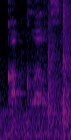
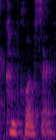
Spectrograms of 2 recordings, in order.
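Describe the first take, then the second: First: Barely audible whisper; very soft conspiratorial beckoning; secretive whisper. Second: Soft, low beckoning; hushed, lower invitation; confiding. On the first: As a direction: whisper it as if pulling a friend in close. Repeats closer for a secret. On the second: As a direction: draw a friend in quietly for a secret. Draws viewer in for secret. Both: Pretend.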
